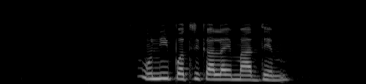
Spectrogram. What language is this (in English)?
Nepali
